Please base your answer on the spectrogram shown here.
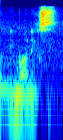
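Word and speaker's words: mnemonics: इसमें am silent है, इसको निमोनिक्स प्रोनाउंस करेंगे।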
